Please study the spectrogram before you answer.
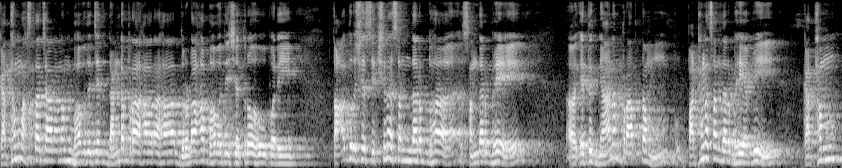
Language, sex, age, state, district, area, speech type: Sanskrit, male, 30-45, Andhra Pradesh, Guntur, urban, spontaneous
